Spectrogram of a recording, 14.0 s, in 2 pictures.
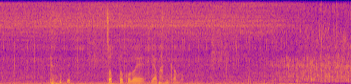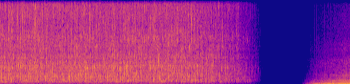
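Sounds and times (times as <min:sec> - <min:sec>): stream trickling over rocks: 0:05.0 - 0:12.1.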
